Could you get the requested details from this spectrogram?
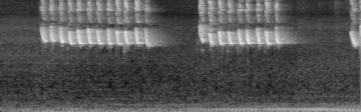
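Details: Cucak cungkok, used by bird keepers as a vocal tutor for other songbirds, which can mimic other birds. Two fast, even trills of high, sharp notes, each around one second, over a low droning background.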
